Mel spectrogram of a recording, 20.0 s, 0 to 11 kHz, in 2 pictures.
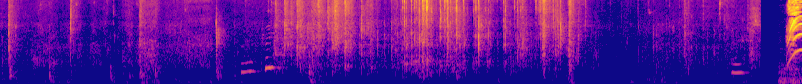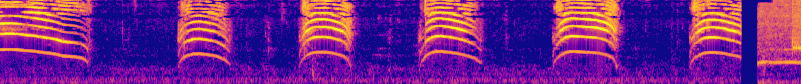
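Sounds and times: low steady hum: 7.9 - 19.9
kitten meowing: 9.8 - 11.2, 12.2 - 13.0, 13.8 - 14.5, 15.2 - 16.1, 16.9 - 17.8, 18.6 - 19.3.

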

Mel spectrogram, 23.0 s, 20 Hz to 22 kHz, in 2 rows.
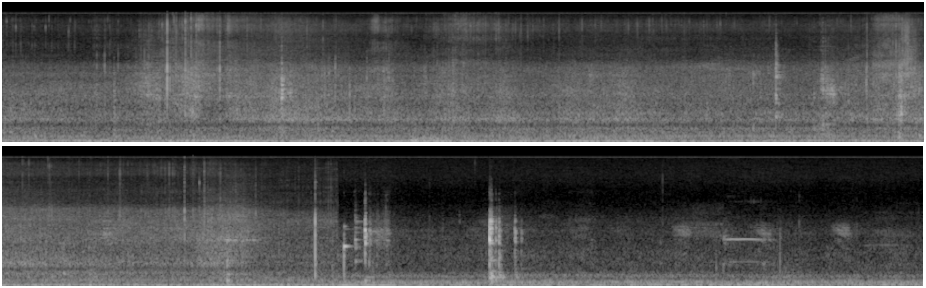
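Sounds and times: flatbread sizzling on a griddle: 0.0 - 15.7.

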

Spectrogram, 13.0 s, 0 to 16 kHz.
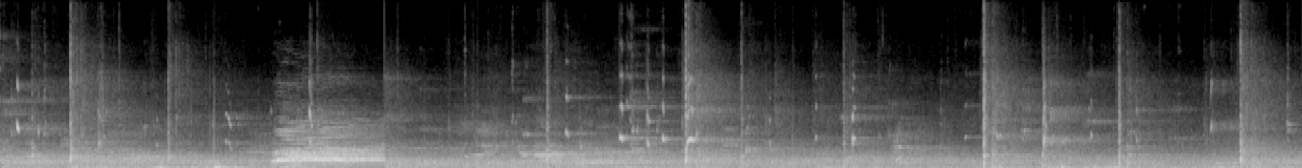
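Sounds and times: shoe squeaks on court: 5.2 - 7.8
rackets striking shuttlecock: 6.7 - 8.8, 9.8 - 11.7, 12.3 - 13.0.

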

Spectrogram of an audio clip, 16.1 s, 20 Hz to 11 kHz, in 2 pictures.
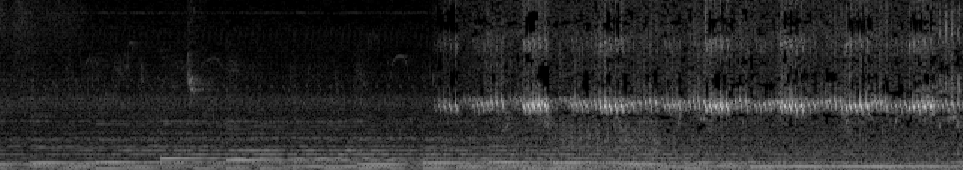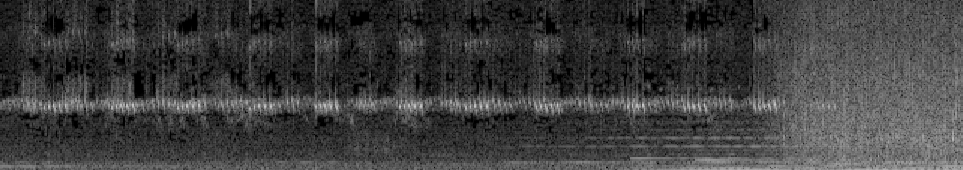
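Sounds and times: insect chirping: 3.6 - 15.6.

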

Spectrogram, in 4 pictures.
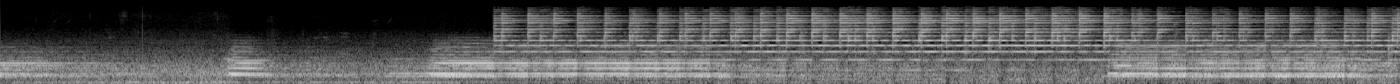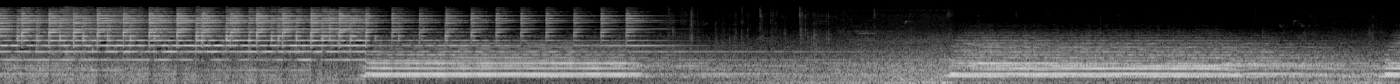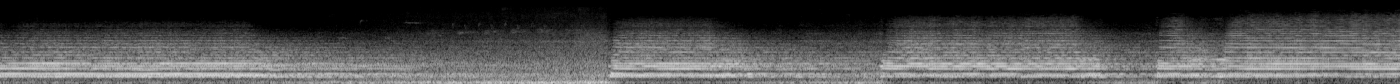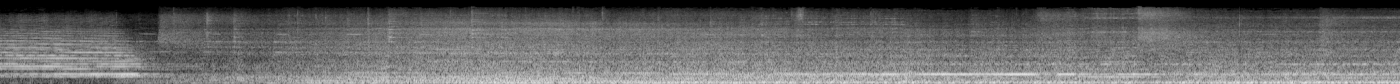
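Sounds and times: train air horn blasts: 0.0 - 1.0, 2.2 - 3.1, 3.9 - 7.5, 11.0 - 14.1, 17.6 - 21.5, 23.5 - 32.0, 34.1 - 43.6, 49.8 - 56.0
locomotive and wheels rumbling: 0.0 - 28.6, 30.8 - 37.1, 40.2 - 56.0
crossing signal bell ringing: 5.0 - 22.7, 43.4 - 56.0.

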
